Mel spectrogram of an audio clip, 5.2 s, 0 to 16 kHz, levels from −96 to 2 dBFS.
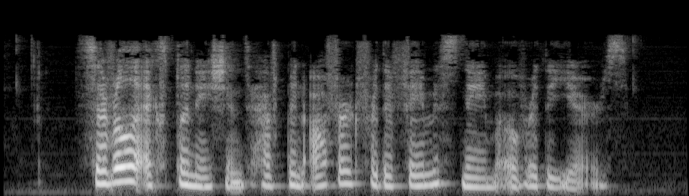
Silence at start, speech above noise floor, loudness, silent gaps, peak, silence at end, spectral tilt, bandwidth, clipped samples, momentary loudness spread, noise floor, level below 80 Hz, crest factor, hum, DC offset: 0.65 s; 38 dB; -20 LUFS; none; -2 dBFS; 0.5 s; -6.5 dB/octave; 8.2 kHz; under 0.1%; 15 LU; -57 dBFS; -60 dBFS; 18 dB; none; under 0.1%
